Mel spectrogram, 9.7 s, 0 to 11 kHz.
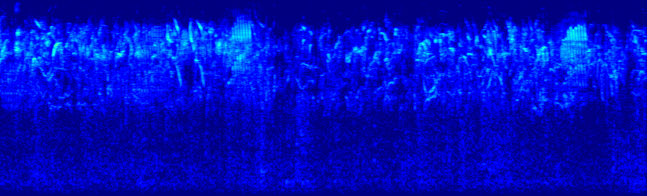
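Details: Group of European goldfinches, 2014, giving a rapid, jumbled twittering chorus of high chirps and liquid trills, swelling and easing slightly, with a few sharper bright notes standing out.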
